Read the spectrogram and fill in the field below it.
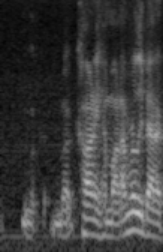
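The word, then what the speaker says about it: Nima Arkani-Hamed: It's Nima Arkani Hamad. Nakani Hamad. I'm really bad at pronunciation.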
